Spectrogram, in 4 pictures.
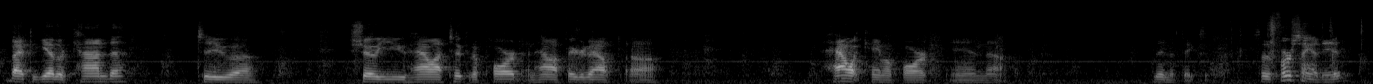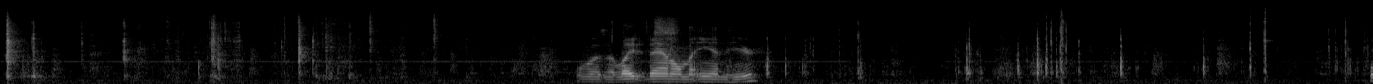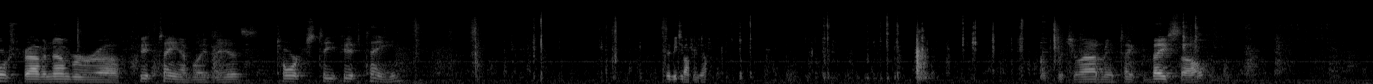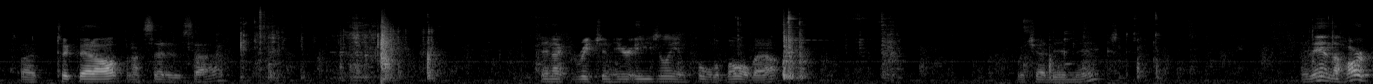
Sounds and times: Speech: 0.1 - 1.3, 2.0 - 2.6, 3.5 - 6.6, 8.2 - 10.1, 11.5 - 13.5, 19.5 - 21.4, 27.4 - 31.5, 34.1 - 34.6, 38.0 - 39.6, 41.4 - 43.5, 46.6 - 49.0, 51.4 - 52.4, 54.2 - 54.9.

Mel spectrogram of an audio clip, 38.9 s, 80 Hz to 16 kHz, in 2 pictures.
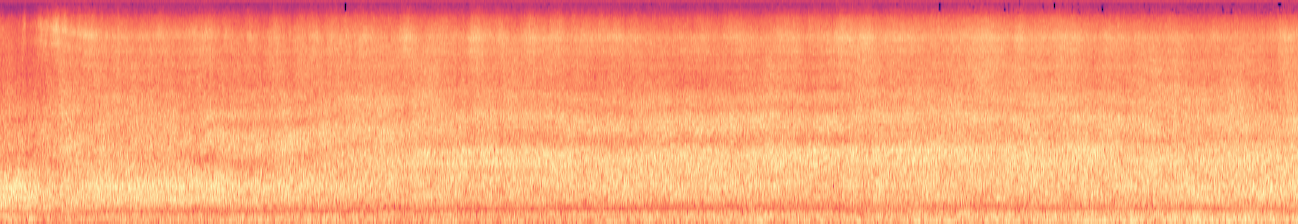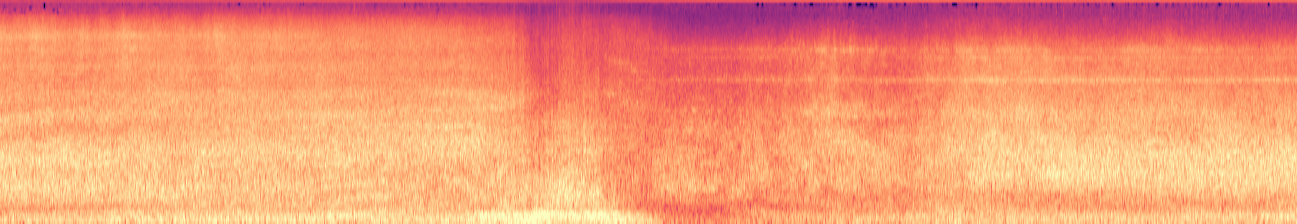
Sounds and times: Aircraft engine: 0.0 - 38.9
Fixed-wing aircraft, airplane: 0.0 - 38.9
Outside, rural or natural: 0.0 - 38.9.

